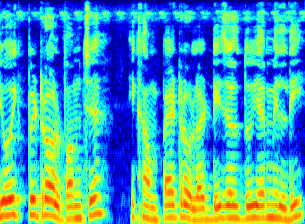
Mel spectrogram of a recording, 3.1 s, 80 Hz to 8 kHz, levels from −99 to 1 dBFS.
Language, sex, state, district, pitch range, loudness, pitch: Garhwali, male, Uttarakhand, Tehri Garhwal, 160-195 Hz, -19 LUFS, 165 Hz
